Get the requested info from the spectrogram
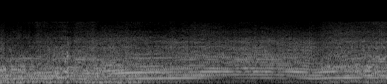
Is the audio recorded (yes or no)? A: no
